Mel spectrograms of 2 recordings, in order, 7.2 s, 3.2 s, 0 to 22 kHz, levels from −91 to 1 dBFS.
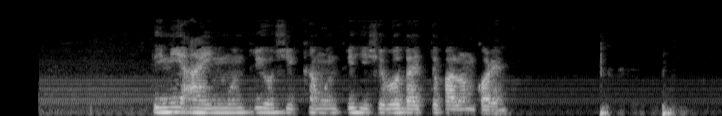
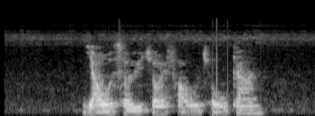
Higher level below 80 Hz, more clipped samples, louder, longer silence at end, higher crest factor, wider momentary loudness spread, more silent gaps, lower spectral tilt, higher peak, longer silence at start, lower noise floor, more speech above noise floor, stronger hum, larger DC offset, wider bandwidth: about the same, -52 dBFS vs -54 dBFS; neither; second, -28 LUFS vs -20 LUFS; about the same, 0.5 s vs 0.5 s; about the same, 18 dB vs 20 dB; first, 13 LU vs 9 LU; neither; first, -8.5 dB/octave vs -7 dB/octave; second, -10 dBFS vs -2 dBFS; first, 1.55 s vs 0.8 s; first, -68 dBFS vs -55 dBFS; first, 41 dB vs 36 dB; neither; neither; about the same, 7 kHz vs 7.2 kHz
